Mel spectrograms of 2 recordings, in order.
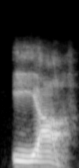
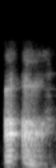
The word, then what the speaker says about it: Iya: Iya. Iya is the moon, is the sometimes pronounced Aa. Is the word for moon.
